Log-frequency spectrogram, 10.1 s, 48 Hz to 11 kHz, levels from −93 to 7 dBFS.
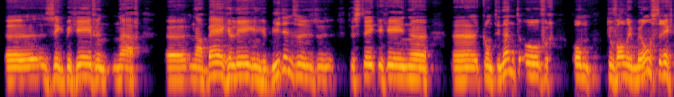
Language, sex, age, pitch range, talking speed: Dutch, male, 60-79, 130-155 Hz, 130 wpm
